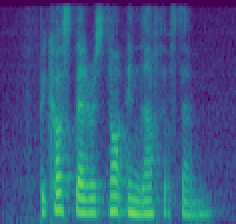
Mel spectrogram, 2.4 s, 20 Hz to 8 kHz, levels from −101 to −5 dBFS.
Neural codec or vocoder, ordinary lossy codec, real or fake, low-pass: codec, 16 kHz in and 24 kHz out, 0.6 kbps, FocalCodec, streaming, 2048 codes; none; fake; 7.2 kHz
